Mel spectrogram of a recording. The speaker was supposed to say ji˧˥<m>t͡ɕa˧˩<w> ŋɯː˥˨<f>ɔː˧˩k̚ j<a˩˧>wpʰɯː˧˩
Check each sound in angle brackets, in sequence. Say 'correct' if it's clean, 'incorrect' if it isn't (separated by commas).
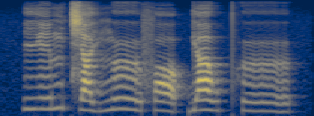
correct, incorrect, correct, incorrect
